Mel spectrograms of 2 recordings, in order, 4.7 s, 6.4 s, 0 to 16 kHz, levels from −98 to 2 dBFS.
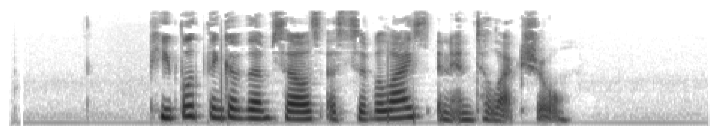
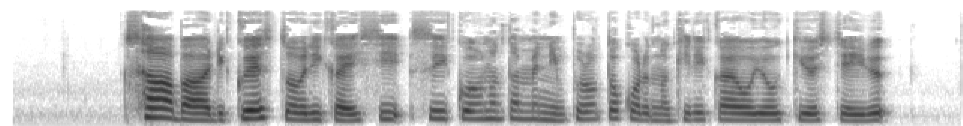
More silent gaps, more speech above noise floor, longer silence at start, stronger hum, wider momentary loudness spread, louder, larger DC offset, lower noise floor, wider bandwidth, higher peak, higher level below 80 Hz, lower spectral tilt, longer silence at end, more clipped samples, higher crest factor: neither; about the same, 43 dB vs 43 dB; first, 1 s vs 0.85 s; neither; second, 9 LU vs 12 LU; first, -21 LUFS vs -26 LUFS; neither; second, -63 dBFS vs -69 dBFS; about the same, 11.5 kHz vs 11.5 kHz; about the same, -4 dBFS vs -6 dBFS; about the same, -76 dBFS vs -80 dBFS; about the same, -4 dB/octave vs -3.5 dB/octave; first, 0.95 s vs 0.5 s; neither; about the same, 18 dB vs 22 dB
